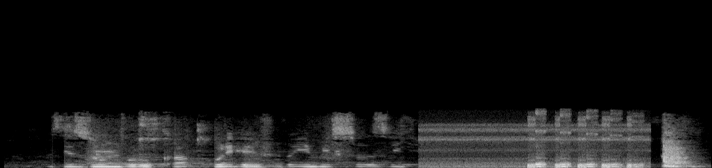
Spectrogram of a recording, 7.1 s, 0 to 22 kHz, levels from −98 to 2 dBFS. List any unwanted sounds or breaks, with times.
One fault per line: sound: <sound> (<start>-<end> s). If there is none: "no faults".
sound: laugh (5.3-6.4 s)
